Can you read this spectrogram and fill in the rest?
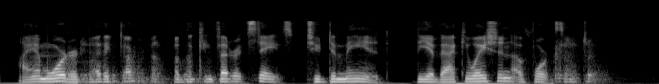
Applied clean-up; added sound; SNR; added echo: neural mask model DeepFilterNet 3.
